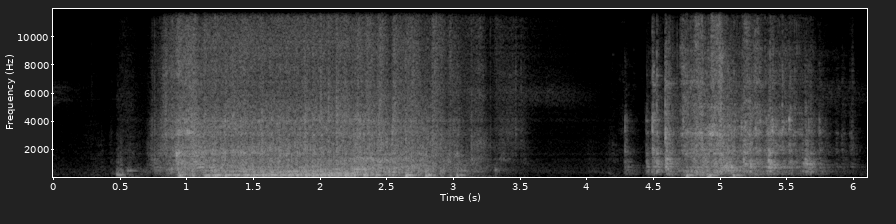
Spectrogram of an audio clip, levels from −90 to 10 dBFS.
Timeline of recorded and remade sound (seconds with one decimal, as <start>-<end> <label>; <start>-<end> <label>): 0.0-0.5 recorded; 0.5-4.2 remade; 4.2-6.1 recorded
